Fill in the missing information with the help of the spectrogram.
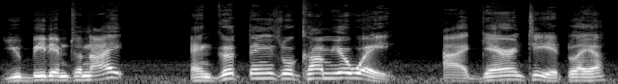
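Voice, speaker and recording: A man plays a wrestling show boss in a video game. His mid-pitched voice moves widely up and down as he talks in an emphatic, dealmaking way. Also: sing-song, moderate pace, close to an everyday voice. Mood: assured, emphatic. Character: brisk, promising male wrestling show boss. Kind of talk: video game cutscene acting.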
